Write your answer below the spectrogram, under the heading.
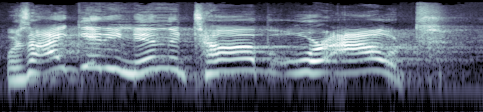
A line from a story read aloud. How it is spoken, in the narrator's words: she yelled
